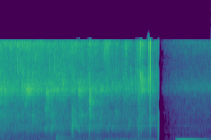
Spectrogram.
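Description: Curry leaves frying in hot oil in a metal kadai: a steady sizzle with scattered crackles. The sound cuts out abruptly near the end, then a short, louder burst follows.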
